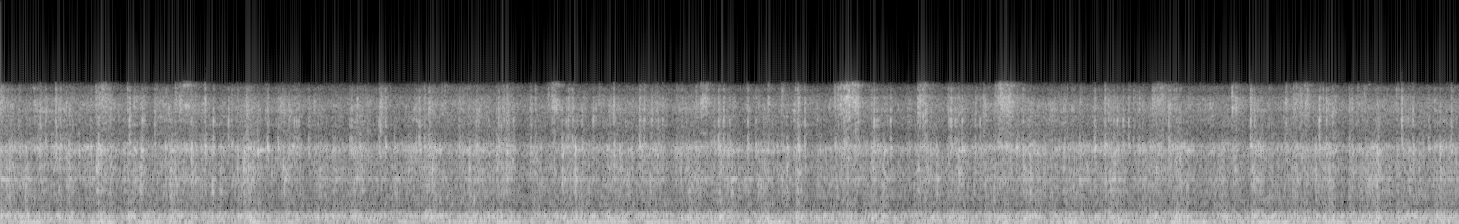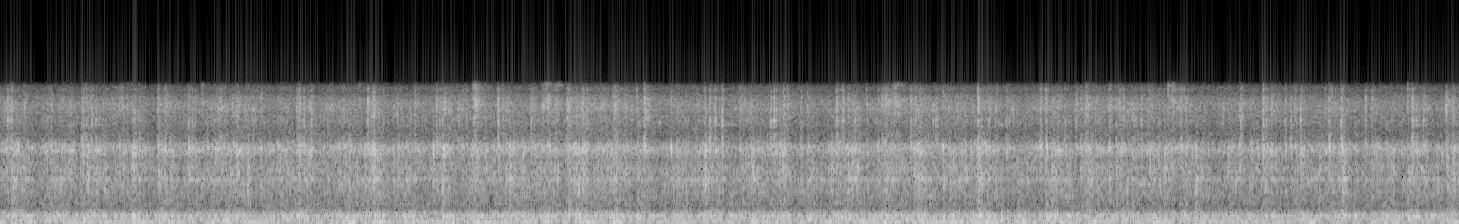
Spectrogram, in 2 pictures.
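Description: Heritage tourist train running through forest, heard from on board: a steady rumble of engine and wheels on the rails, with a few light clicks and rattles.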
